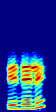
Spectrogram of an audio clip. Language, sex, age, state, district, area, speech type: Kannada, female, 18-30, Karnataka, Uttara Kannada, rural, conversation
